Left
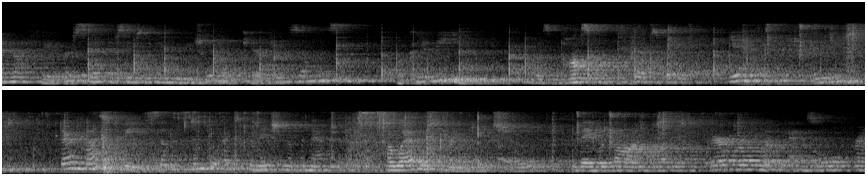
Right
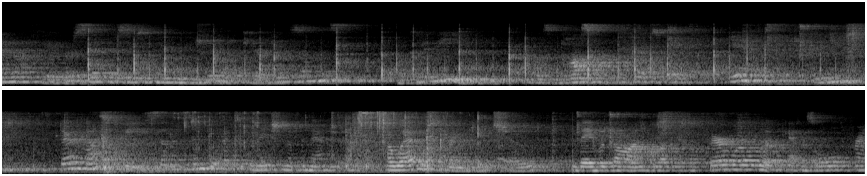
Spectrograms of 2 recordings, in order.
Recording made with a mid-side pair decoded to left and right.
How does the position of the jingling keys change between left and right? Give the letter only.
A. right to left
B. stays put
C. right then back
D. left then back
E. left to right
C.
